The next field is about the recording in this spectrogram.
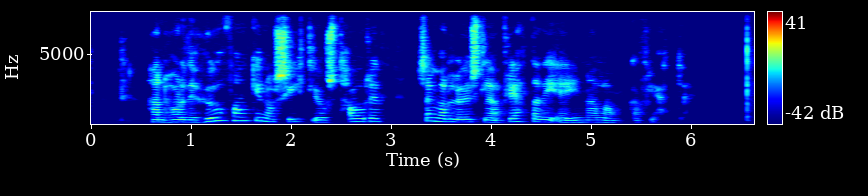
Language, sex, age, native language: Icelandic, female, 50-59, Icelandic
